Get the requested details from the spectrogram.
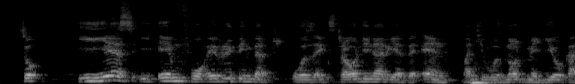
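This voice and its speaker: The man's voice carries some breathiness. His pace is fairly quick. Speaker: podcast host. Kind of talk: interview host talk.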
